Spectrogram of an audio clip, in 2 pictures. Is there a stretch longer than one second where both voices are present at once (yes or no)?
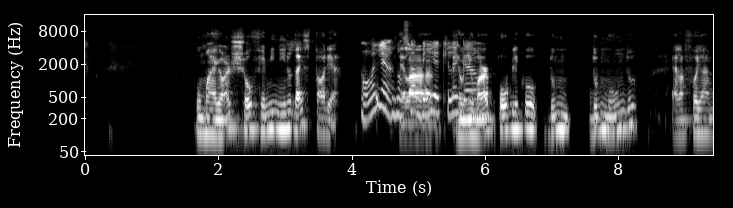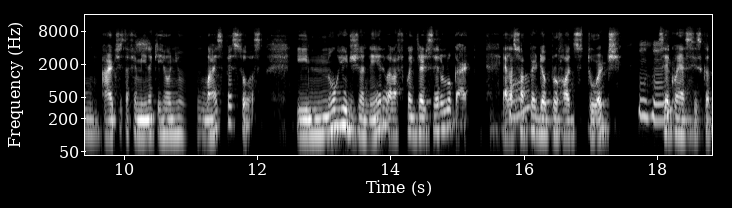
yes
